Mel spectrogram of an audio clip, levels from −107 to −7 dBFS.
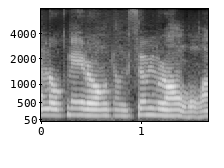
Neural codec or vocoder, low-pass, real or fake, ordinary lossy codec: codec, 16 kHz, 1 kbps, X-Codec, HuBERT features, trained on general audio; none; fake; none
